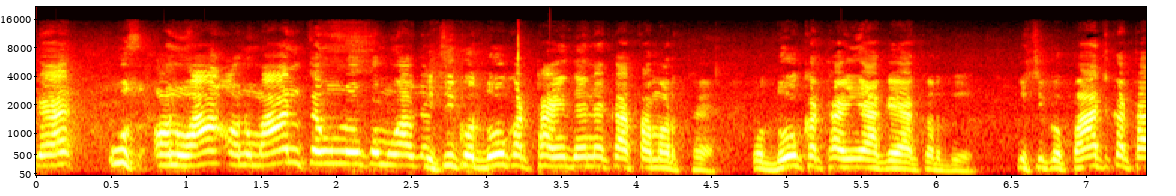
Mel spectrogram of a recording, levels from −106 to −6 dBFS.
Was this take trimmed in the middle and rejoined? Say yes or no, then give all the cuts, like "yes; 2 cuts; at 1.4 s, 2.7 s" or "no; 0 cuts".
yes; 1 cut; at 2.5 s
